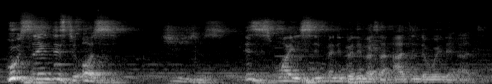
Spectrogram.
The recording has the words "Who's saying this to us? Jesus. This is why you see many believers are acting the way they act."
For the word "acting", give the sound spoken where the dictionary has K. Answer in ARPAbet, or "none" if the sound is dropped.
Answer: none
